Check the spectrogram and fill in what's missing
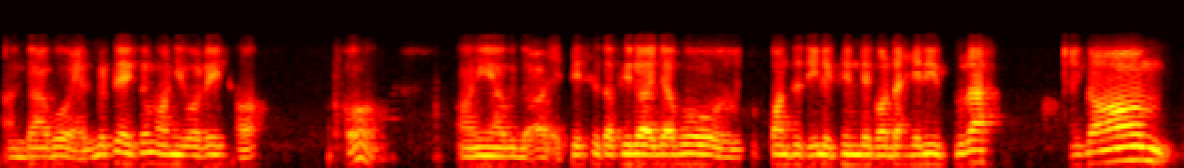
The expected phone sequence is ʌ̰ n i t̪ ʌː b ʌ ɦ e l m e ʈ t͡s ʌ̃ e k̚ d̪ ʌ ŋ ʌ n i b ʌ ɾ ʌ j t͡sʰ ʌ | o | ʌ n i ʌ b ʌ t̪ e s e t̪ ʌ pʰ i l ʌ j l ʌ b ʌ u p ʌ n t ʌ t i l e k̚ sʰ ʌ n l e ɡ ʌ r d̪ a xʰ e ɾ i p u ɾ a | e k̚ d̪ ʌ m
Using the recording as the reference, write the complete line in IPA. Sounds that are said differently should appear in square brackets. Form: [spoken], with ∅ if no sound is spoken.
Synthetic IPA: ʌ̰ n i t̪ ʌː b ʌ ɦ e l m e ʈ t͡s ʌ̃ e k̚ d̪ ʌ [m] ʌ n i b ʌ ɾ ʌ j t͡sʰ ʌ | o | ʌ n i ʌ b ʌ t̪ e s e t̪ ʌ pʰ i [ɾ] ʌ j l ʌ b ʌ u p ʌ n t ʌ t i l e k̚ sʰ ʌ n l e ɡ ʌ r d̪ a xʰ e ɾ i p u ɾ a | e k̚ d̪ ʌ m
